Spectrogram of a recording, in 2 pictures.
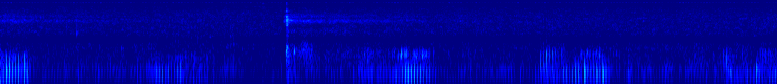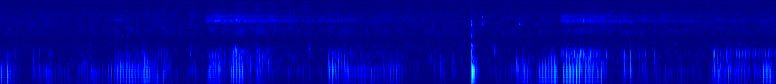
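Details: Female cat sleeping through her morning nap, low rumbling purrs and snores coming in steady bursts about every one to two seconds, with faint breath hiss between them.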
